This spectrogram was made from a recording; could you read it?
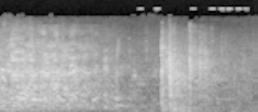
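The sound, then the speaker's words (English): A front door bursts open with a sharp bang partway through as Archie barges through it, following a stretch of busy, rumbling background noise, and the sound quickly fades afterward. “Later, Archie barges through his front door.”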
